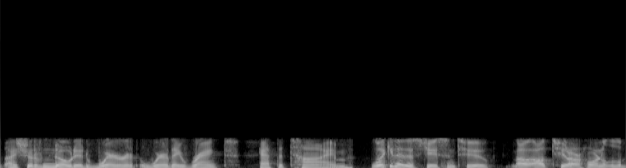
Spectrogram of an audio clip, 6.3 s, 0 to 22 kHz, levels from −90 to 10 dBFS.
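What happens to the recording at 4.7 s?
Nothing goes wrong at 4.7 s: the speech carries on intact through that moment, with only the usual telephone-band sound of G.711 coding, which stops everything above 4 kHz.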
